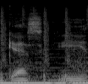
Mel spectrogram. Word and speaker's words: Gesicki: Let's lock in Gesicki. That's how you pronounce it.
